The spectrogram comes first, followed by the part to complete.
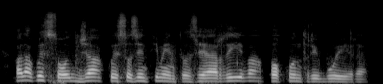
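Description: A man speaks in a dark, mellow tone with fairly even intonation. The background is quiet. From Rome, Italy; Italy. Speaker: documentary photographer. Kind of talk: interview. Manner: halting. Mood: calm, reflective. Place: hall. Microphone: lapel.

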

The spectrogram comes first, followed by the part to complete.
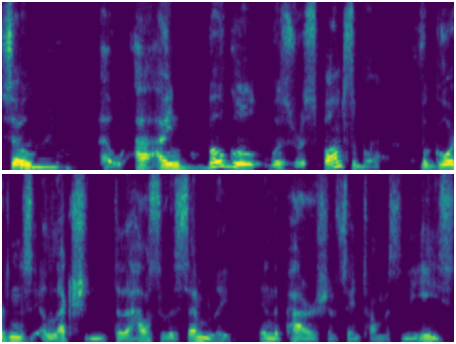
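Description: A man speaks at a moderate pace over a quiet background. His pitch swings very widely, and his loudness swings a lot. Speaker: history professor. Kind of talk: panel discussion. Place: home room. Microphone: video call.

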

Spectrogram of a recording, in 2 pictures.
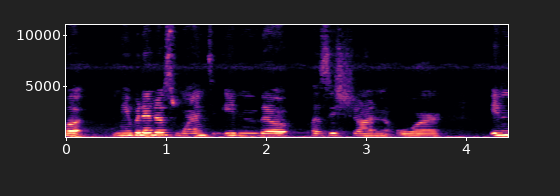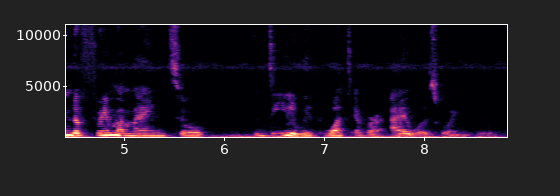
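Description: Over light background noise, a woman speaks at a very slow pace with big swings in loudness. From Jamaica, rural St. Catherine. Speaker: YouTube vlogger. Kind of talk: casual Q&A vlog. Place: home room. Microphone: camera far.

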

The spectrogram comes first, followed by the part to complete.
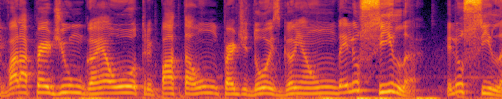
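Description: A man with a high pitch talks at a moderate pace, his tone animated and his intonation lively. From Brazil. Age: 30s. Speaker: football commentator youtuber. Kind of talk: casual opinion monologue. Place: home room. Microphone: studio mic.

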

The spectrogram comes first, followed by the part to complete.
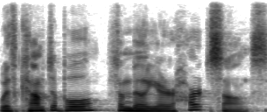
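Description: The background stays quiet. A man talks at a fairly slow pace. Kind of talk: sermon-style talk. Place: stage. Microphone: studio mic.

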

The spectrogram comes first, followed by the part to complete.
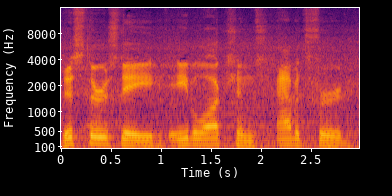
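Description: Fairly high-pitched male speech at a fairly slow pace, fairly even intonation, and light background noise. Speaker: auction house presenter. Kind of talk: sales pitch walkthrough of auction lots, promotional video tour. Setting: walking through warehouse showing items on camera. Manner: casual, friendly, conversational with filler words. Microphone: phone near.

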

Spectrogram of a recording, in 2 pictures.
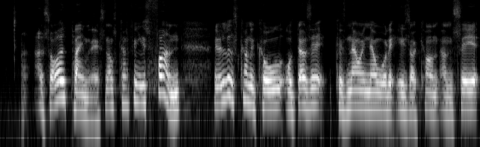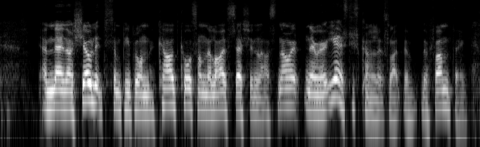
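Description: A man races through his words at a very fast pace, his intonation lively, with a quiet background behind him. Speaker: magic product reviewer. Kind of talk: casual review commentary. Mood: amused, chatty. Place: home room. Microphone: lapel.

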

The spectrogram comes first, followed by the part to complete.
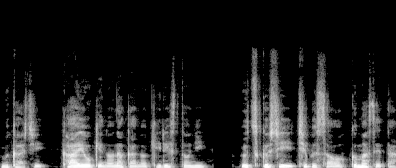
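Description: The voice is dark and mellow, somewhat breathy and calm and soothing in tone, moving at a very slow pace with ordinary pitch variation. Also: woman. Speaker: former Japanese teacher. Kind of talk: literary audiobook reading. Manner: calm, soothing.

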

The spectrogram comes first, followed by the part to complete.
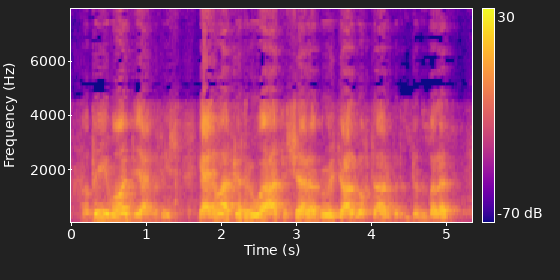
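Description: A fairly high-pitched man races along at a very fast pace with ordinary pitch variation and big swings in loudness, amid light background noise and audible room echo. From Palestine, Gaza area; Palestine. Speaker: Nakba witness. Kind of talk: oral history interview. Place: home room. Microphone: camera far.

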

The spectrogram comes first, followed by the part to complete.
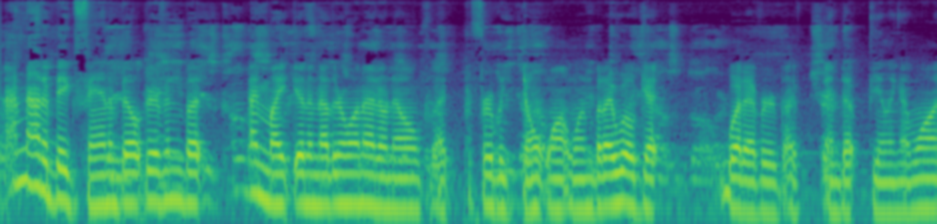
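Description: Noticeable background noise sits behind the speaker. A man talks at a moderate pace. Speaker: video blogger and RC hobbyist. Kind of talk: casual vlog monologue. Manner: rambling, filler-heavy. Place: home room. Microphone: phone near.

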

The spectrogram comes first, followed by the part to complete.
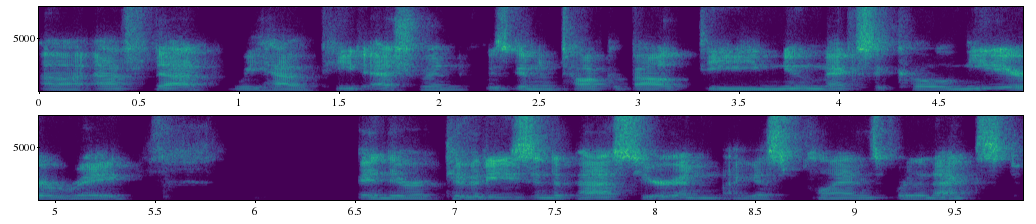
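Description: A man's bright, sharp voice at a moderate pace, monotone and flat, against a quiet background. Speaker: meeting organizer for a meteor camera network. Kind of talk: moderating an online meeting. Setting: video call. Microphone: video call.

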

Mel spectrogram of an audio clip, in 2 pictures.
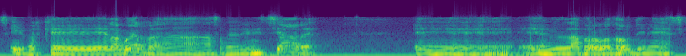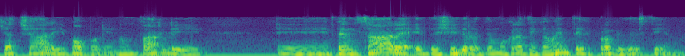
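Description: Noticeable background noise runs behind a man speaking at a very slow pace. His pitch is fairly low, with ordinary variation. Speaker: magazine director and anti-mafia activist. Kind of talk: radio interview discussing politics.

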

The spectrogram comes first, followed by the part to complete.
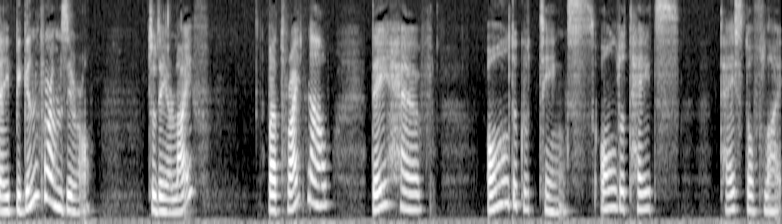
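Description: A woman's fairly high-pitched voice in a dark, mellow and gentle tone with a non-native accent, at a very slow pace with long, frequent pauses, on a very clean recording with a silent background. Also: ordinary pitch variation. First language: not English. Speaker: tarot reader. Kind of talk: pick-a-card tarot reading to camera. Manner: casual, gentle, with filler words.

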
